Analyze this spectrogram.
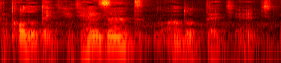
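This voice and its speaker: A man speaks with lively intonation, surrounded by noticeable background noise and audible room echo. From southern Slovakia, Hungarian minority. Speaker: stage and film actor. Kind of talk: interview. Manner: halting, repetitive.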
